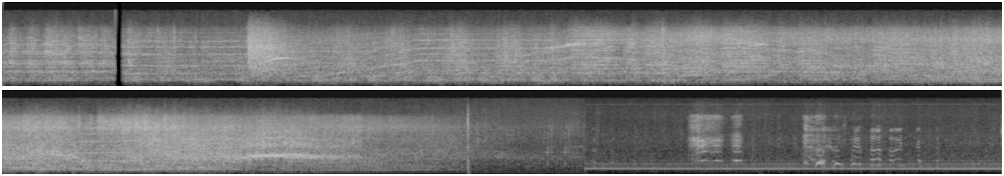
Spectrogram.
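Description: Dramatic orchestral film score that fades out about fifteen seconds in. A steady low car-engine hum then starts abruptly.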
